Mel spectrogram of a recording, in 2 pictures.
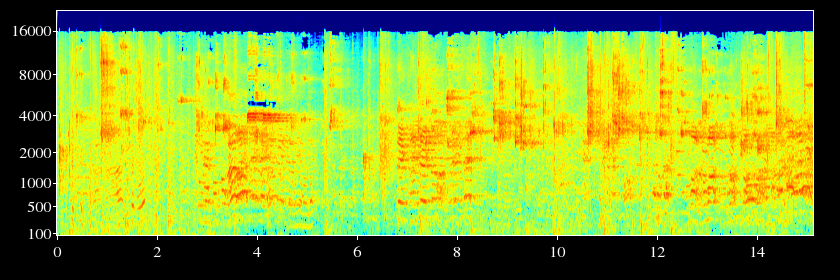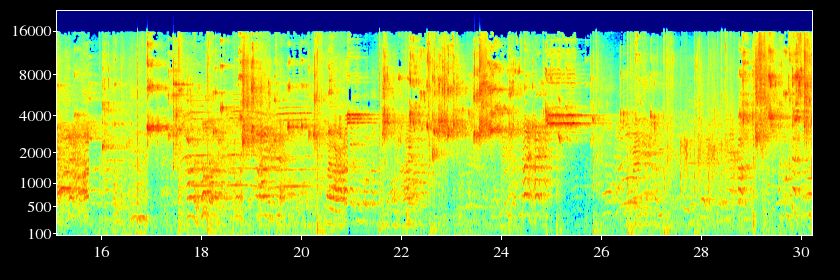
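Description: Game sound from a basketball court: a basketball being dribbled on the hardwood floor, with players' shouts and calls, in a large echoing gymnasium.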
